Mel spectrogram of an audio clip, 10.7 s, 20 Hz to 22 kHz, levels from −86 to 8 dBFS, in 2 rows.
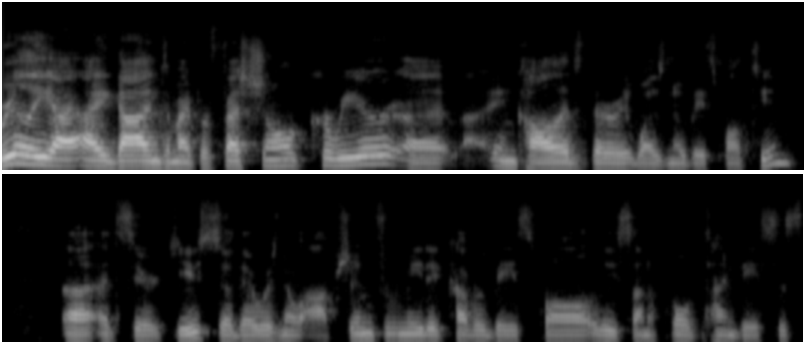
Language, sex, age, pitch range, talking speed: English, male, 30-49, 105-125 Hz, 195 wpm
